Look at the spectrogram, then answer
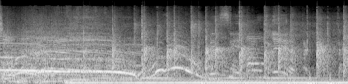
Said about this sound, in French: Et je veux pas dire, il y a que moi qui ai applaudi en premier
